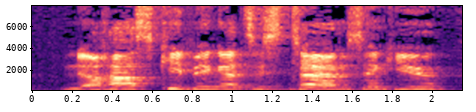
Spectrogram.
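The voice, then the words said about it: Vaguely French put-on accent. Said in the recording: “It's weird, vaguely French accents.”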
